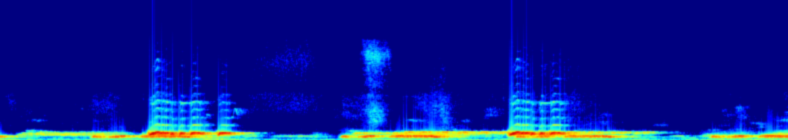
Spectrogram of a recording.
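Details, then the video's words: Zebra dove of local wild stock, from a nest in a raja banana plant, singing energetically in the manggung style. Its resonant coos pair a rolling higher trill with lower purring notes. Two full phrases are heard, with near silence between them. "Perkutut manggung gacor"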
